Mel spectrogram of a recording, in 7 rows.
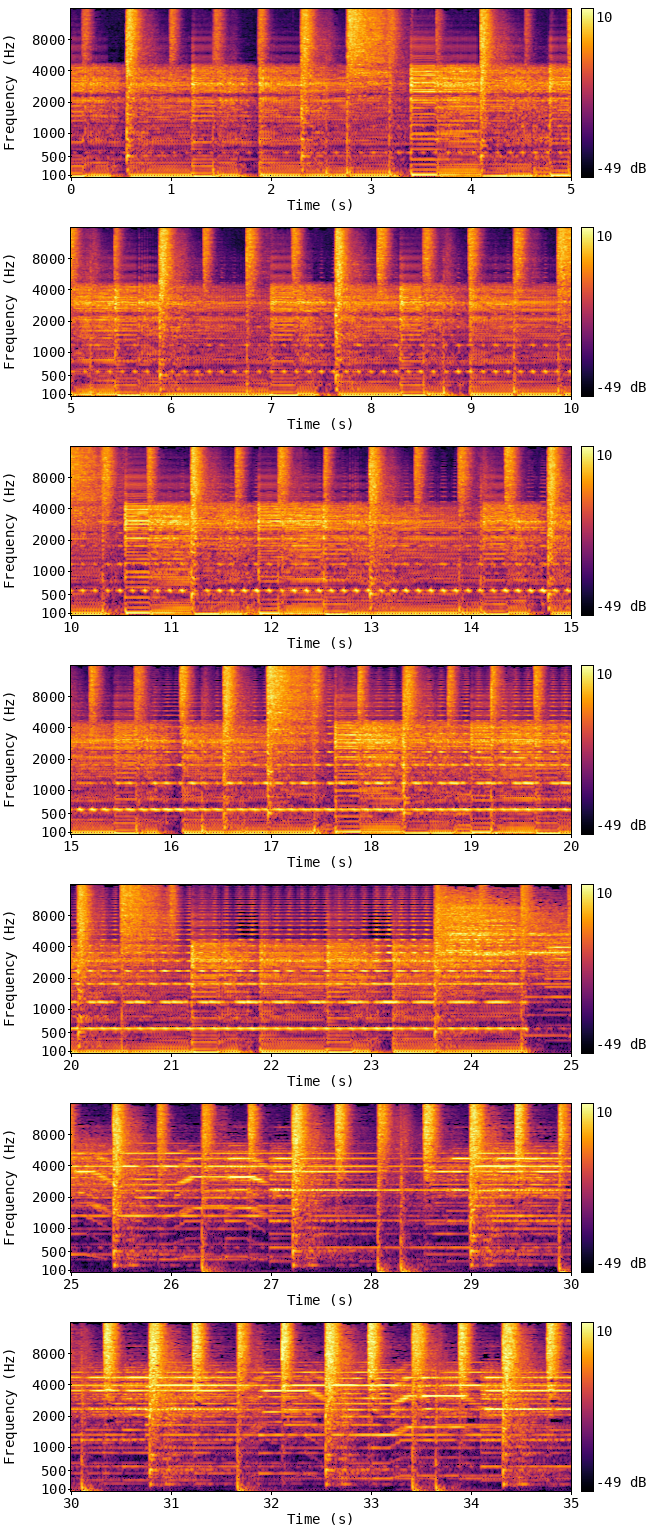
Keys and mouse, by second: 5.9-8.6 middle drag, 6.2 a, 8.8 middle click, 9.4-13.0 middle drag, 13.5-17.1 drag, 18.1 alt+m, 20.2-22.5 drag, 22.7 alt+m, 24.1 a, 27.4 ctrl+z, 27.9 ctrl+z, 28.5 ctrl+z, 28.8 ctrl+z, 29.1 ctrl+z, 29.4 ctrl+z, 30.9 KP_1, 31.6 KP_3, 32.6 z, 33.5 middle click, 34.3-35.0 drag, 34.4 b.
